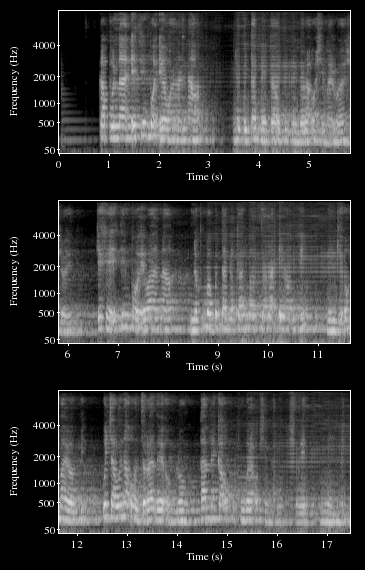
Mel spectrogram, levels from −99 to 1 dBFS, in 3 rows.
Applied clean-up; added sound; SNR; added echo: neural separator model SepFormer DNS4.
